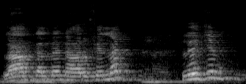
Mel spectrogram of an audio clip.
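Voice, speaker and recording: A man's voice: sits high, unhurried. A male grammar teacher giving a classroom lesson and quizzing his student with repeated questions. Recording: echoey room, voice from a distance.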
